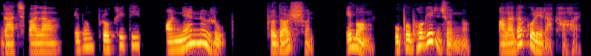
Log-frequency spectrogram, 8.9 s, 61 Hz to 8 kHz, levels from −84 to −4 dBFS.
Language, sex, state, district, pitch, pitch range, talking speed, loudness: Bengali, male, West Bengal, Kolkata, 140 Hz, 105-160 Hz, 90 wpm, -19 LUFS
